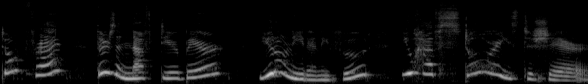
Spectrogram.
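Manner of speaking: tiny, high, squeaky, swooping sing-song animal voice. A narrator reads Mouse's reply to Bear, in a squeaky Mouse voice. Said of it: "Mouse squeaks".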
